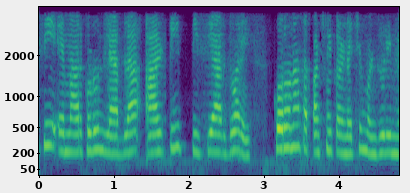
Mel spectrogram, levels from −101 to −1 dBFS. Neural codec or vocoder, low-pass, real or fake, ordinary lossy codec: codec, 32 kHz, 1.9 kbps, SNAC; 3.6 kHz; fake; AAC, 24 kbps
